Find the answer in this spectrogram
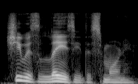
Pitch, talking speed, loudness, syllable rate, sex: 115 Hz, 215 wpm, -19 LUFS, 5.4 syllables/s, male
